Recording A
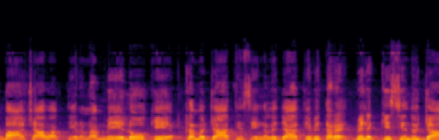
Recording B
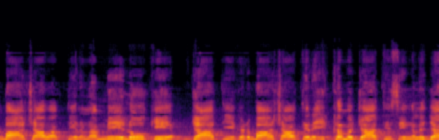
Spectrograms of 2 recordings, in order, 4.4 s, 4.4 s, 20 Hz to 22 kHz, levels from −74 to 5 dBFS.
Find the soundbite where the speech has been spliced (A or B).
A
